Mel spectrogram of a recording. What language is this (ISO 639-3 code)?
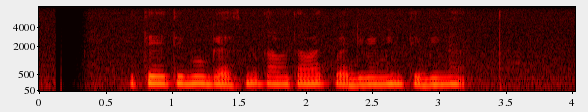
sin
